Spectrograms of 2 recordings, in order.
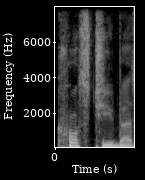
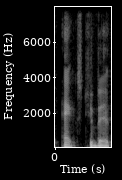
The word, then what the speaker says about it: XTuber: Pronounced crosstuber, so it's not actually XTuber, crosstuber.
